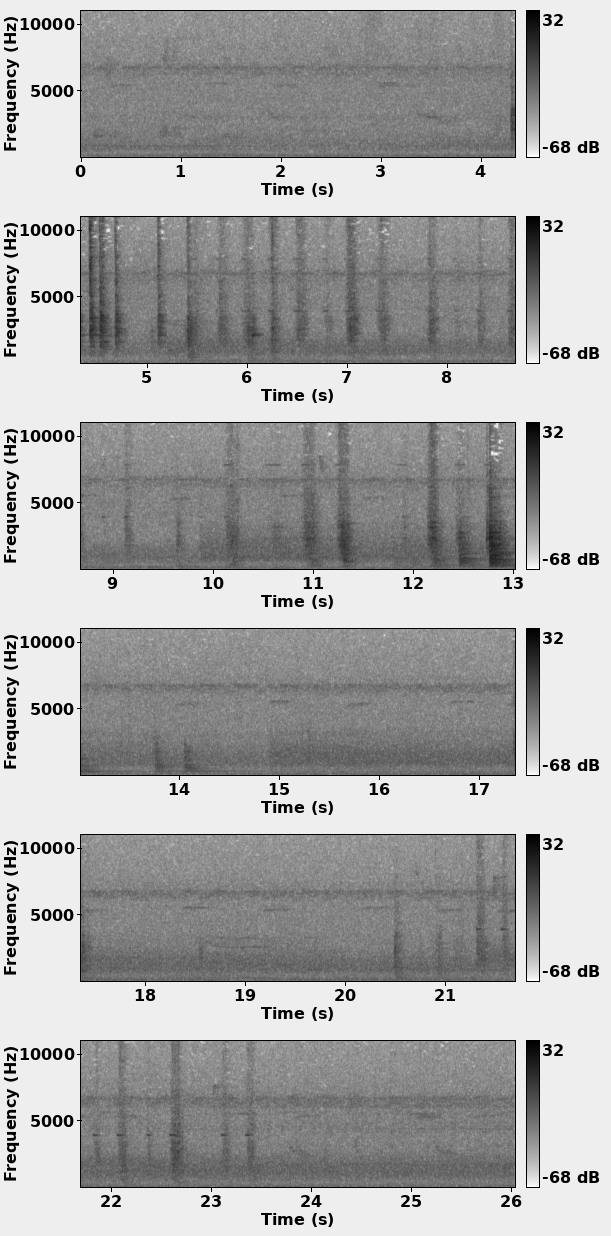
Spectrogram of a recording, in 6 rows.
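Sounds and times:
metal parts and tools knocking: 0:04.2 - 0:14.6, 0:20.4 - 0:23.6.

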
